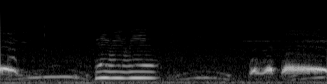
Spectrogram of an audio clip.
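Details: Spotted dove calling after seeing its mate; a low hoarse coo, then a longer steady nasal hum, a soft coo, and two loud harsh nasal bursts at the end.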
